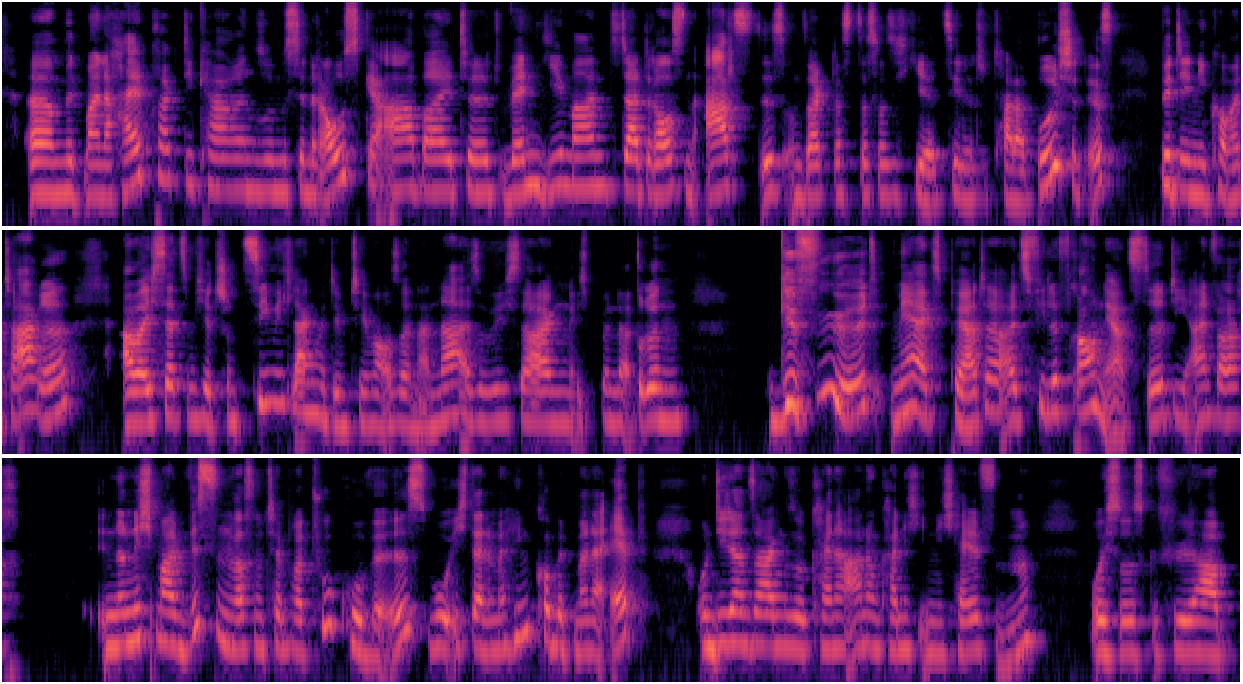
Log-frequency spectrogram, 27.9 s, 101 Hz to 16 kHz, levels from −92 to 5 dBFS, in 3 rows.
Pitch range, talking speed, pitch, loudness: 210-250 Hz, 195 wpm, 225 Hz, -32 LUFS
